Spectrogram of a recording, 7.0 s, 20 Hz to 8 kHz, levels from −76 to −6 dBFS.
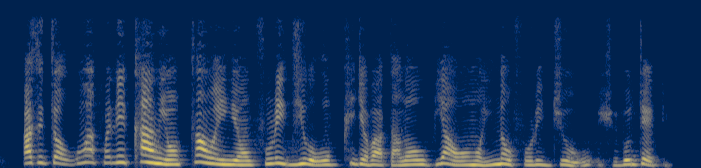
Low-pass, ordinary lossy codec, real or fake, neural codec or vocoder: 7.2 kHz; none; fake; codec, 16 kHz, 0.5 kbps, FunCodec, trained on Chinese and English, 25 frames a second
